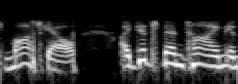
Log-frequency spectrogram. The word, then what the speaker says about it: Moscow: Indianapolis tell me repeatedly there are no cows in Moscow which pronounced at least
